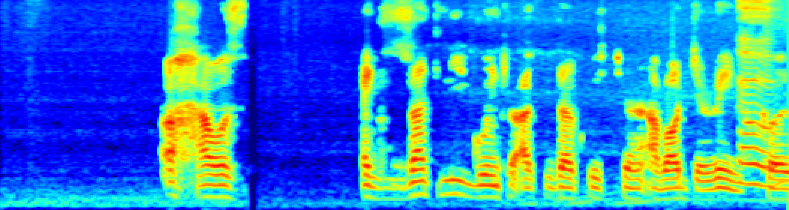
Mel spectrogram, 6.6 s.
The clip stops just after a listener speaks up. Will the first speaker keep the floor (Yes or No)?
Yes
